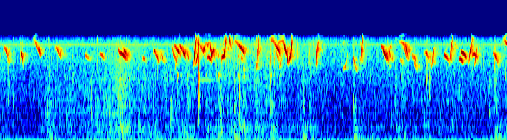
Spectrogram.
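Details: One-day-old fancy chicks, newly delivered to their henhouse after travelling half way across the country in a box, give a busy chorus of high, short rising peeps overlapping continuously.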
